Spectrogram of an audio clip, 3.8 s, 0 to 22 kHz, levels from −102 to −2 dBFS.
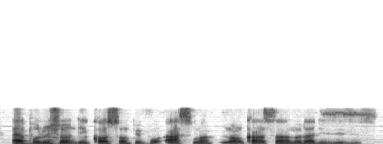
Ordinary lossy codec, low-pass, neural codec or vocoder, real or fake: none; 5.4 kHz; vocoder, 22.05 kHz, 80 mel bands, HiFi-GAN; fake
